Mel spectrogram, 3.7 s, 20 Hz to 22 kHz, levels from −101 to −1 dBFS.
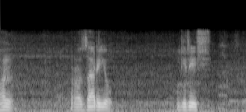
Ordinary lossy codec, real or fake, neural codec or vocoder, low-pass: none; fake; codec, 16 kHz, 8 kbps, FreqCodec, smaller model; 7.2 kHz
